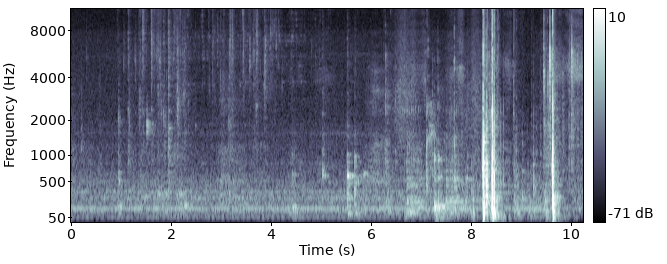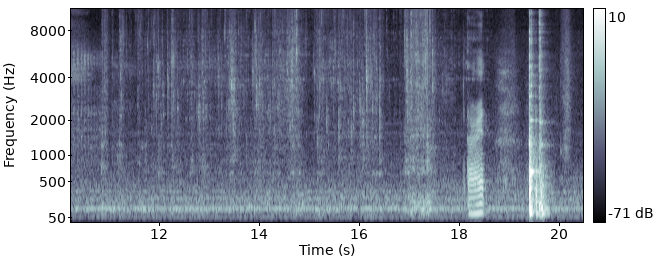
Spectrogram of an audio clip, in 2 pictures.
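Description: Boiling water poured from a saucepan over empty plastic bottles in a stainless steel sink, with water splashing and two loud sharp knocks about eight and nine and a half seconds in.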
